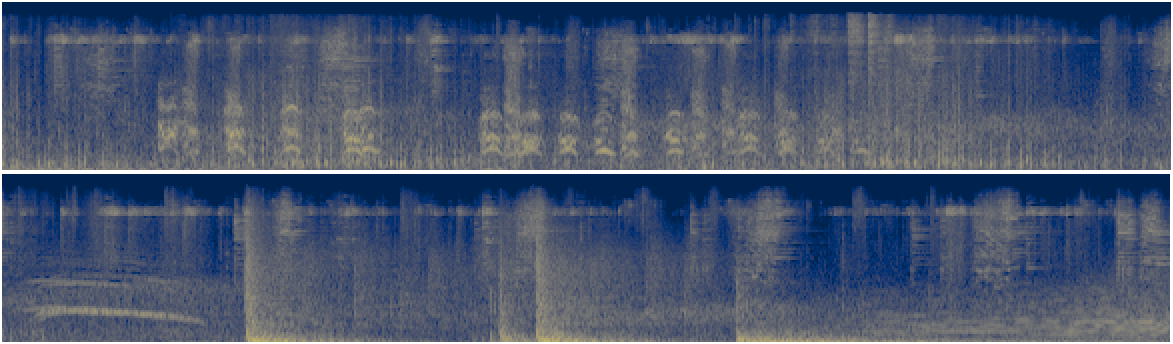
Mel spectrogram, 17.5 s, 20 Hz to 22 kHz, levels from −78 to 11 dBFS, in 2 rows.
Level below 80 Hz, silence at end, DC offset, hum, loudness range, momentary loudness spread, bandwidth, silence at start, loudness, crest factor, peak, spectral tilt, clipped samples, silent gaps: -28 dBFS; 0 s; under 0.1%; none; 3 LU; 13 LU; 16 kHz; 0 s; -23 LUFS; 20 dB; -2 dBFS; -3 dB/octave; under 0.1%; none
